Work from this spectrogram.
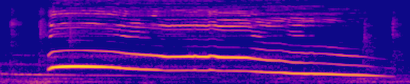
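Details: A single long, smooth wolf howl lasting about five seconds, starting with a sharp rise and then sliding slowly downward in pitch, over a quiet, faintly rumbling background.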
